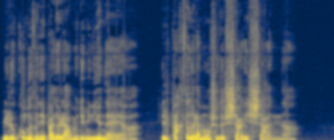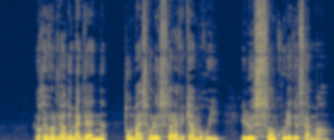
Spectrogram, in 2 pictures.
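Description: A woman reading a detective novel aloud with steady, even storytelling. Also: mid-range voice, moderate pace. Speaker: audiobook reader. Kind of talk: scripted narration.

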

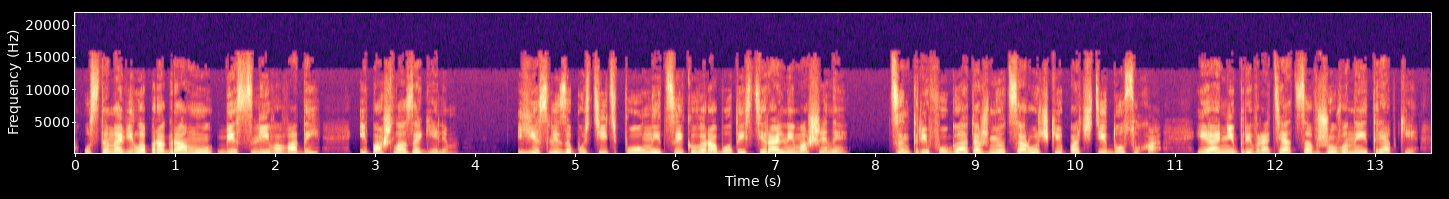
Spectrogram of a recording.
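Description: A woman narrates a first-person comic mystery audiobook in a measured, lightly ironic way. Her voice sits somewhat high. The recording is close and completely dry. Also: expressive, dry recording.

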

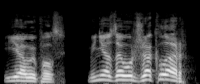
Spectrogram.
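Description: A man reading the part of a wounded peasant with a hoarse, mocking voice. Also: high-pitched, animated, fairly quick, a little mellow, no room sound, pitched above the performer's own voice. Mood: rough, mocking.

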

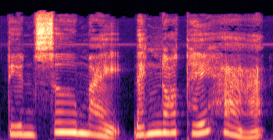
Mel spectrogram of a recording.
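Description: Lady doing a loud northern granny cussing everybody out, raspy, old mother-in-law in a story. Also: fairly low pitch, big pitch swings, normal speed, no room sound, clean studio sound. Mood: screaming. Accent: Northern Vietnamese. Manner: scolding, shouting curses. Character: shrill foul-mouthed old woman in her seventies, a mother-in-law.

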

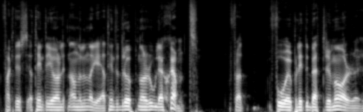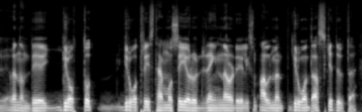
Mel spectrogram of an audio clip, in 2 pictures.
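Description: A man's voice: deep voice, fairly even intonation, no room sound, clean studio sound. A man hosting a solo podcast, chatting casually and reading out jokes with a rambling, self-amused manner. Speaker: podcast host.

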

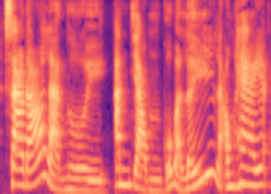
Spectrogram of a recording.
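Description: Lively Southern Vietnamese woman storyteller. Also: medium pitch, a little slow. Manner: lively, acts out the characters' voices. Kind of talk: casual ghost story narration.

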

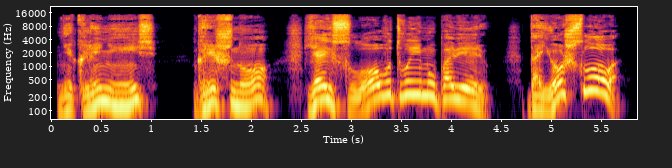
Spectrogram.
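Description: In a storybook reading, a man gives a full character voice to a sanctimonious, sadistic army officer who moralizes smugly. His voice is fairly high, very animated, and slow, and he sounds oily and unctuous before breaking into gleeful shouting. The audio is studio quality with no echo.

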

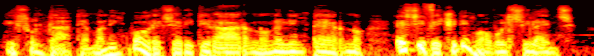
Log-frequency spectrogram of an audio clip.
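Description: Husky deep-voiced man reading a novel. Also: fairly quick. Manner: expressive, dramatic reading. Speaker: audiobook reader. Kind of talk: literary audiobook narration.

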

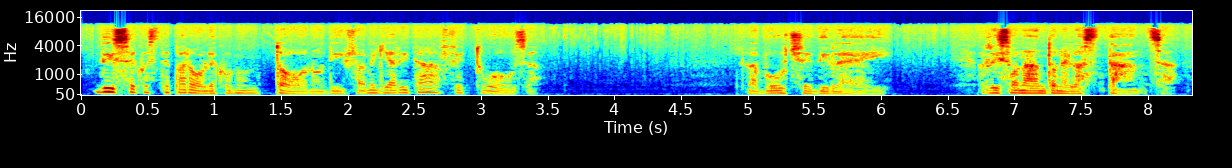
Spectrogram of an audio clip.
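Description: A man narrating a classic novel for an audiobook, in a measured, expressive way that at times drops to a hush. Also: fairly low pitch, breathy edge.

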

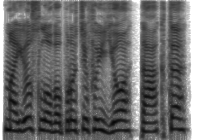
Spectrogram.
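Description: A woman narrator voicing a nervous, shifty man who protests in a hurried, shrill way. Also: fairly even intonation, dry recording, clean studio sound, natural voice. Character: nervous, shifty adult man accused of fraud.

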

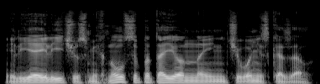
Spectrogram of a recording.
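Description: A man narrating an audiobook in a measured, steady storytelling manner. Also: sits low, dry recording, clean studio sound.

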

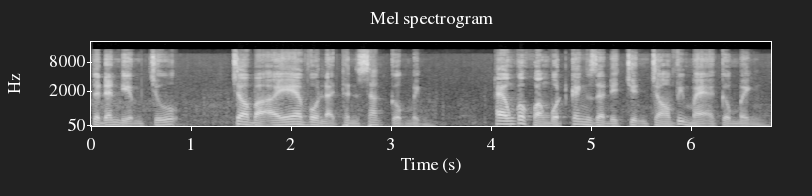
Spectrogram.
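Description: A man's voice: deep voice, animated. Stern exorcist woman, voiced by a man. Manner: stern, measured. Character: stern young female exorcist, calm and firm. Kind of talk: audiobook character voice.

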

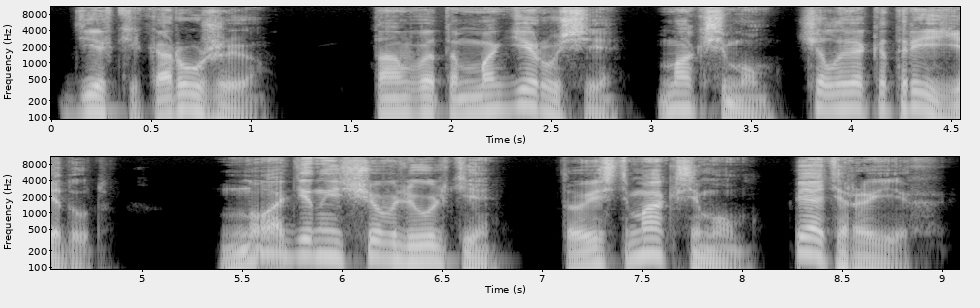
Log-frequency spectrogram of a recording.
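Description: A man voicing Natka, a brisk young commander. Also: fairly low pitch, huge pitch swings, darkish tone, no room sound, studio quality, voice pushed up, heavily acted. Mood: commanding. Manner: decisive, commanding. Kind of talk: audiobook character voice.

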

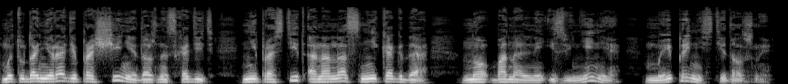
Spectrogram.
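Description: A man voicing a calm, mildly teasing middle-aged husband and father in an audiobook, with a husky voice. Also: mid-range voice, normal speed, few pauses, no room sound, studio quality, close to an everyday voice. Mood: soothing.

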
